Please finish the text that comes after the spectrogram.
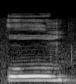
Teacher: यही जो लंबा खींचता है यही प्लुत स्वर के अंतर्गत आता है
